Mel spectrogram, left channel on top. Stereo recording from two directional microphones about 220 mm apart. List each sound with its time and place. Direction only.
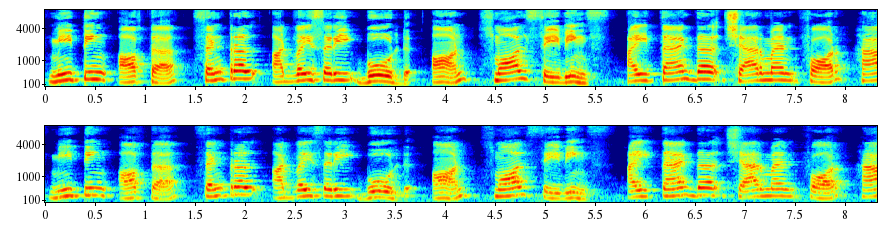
0.0 s speech: 50° left (ahead or behind)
